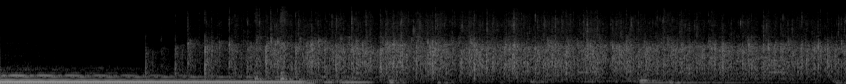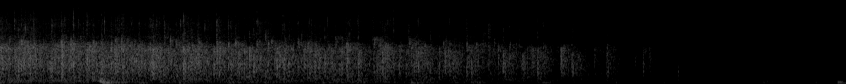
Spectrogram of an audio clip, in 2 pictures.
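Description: The band's last chord rings on in the bass for the first few seconds and dies away. Audience applause starts about a second and a half in, then thins out and fades to nothing near the end.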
